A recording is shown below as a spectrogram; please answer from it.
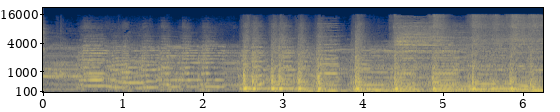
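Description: Live rock band playing: a lone guitar picks out a melodic line, then about two and a half seconds in the drums and bass come in together and the full band plays on a steady beat.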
